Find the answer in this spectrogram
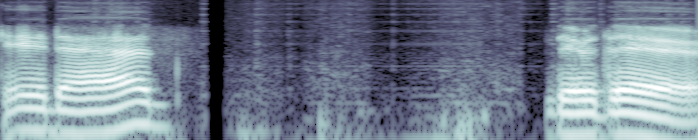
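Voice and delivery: gentle little character voice. Floaty relays the message to his dad in a soft, very gentle little voice. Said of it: "relays the message in a soft, very gentle little voice".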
